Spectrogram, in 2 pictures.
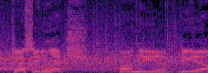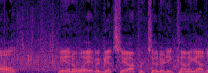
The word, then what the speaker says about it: Villanueva: And for those wondering, yes, his name is spelled Villanueva, but he does not pronounce it Villanueva.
